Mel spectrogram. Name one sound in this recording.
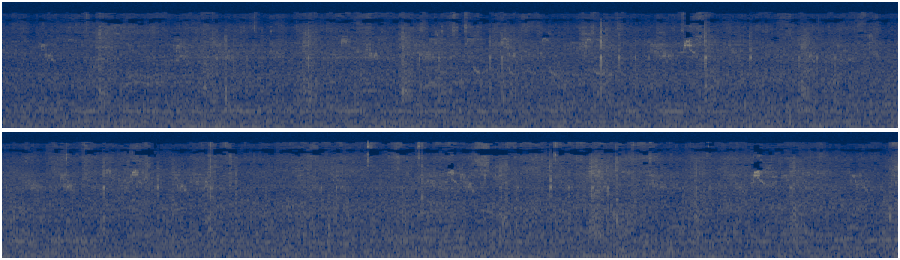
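Footsteps tap on a hard walkway nearby.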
